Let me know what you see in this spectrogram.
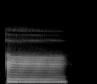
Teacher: It's high. It's flat. And you just hold it there. Think of it like a clear, steady musical note. · Think of it like a clear, steady musical note. No dips, no rises, just ah. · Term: first tone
